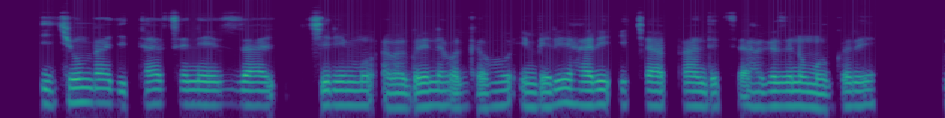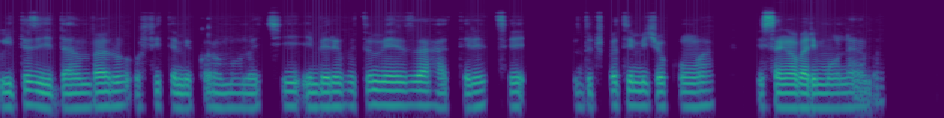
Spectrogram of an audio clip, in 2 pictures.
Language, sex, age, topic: Kinyarwanda, male, 18-24, government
